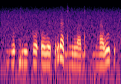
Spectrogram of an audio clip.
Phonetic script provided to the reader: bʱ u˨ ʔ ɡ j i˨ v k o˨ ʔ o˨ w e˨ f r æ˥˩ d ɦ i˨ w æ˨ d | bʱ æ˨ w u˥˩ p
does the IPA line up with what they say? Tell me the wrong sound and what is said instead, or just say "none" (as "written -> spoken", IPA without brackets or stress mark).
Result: none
